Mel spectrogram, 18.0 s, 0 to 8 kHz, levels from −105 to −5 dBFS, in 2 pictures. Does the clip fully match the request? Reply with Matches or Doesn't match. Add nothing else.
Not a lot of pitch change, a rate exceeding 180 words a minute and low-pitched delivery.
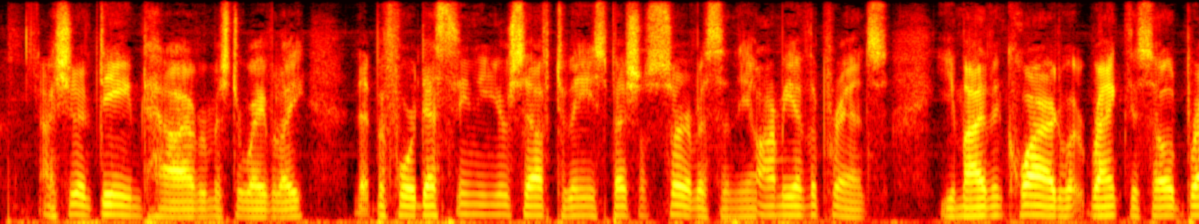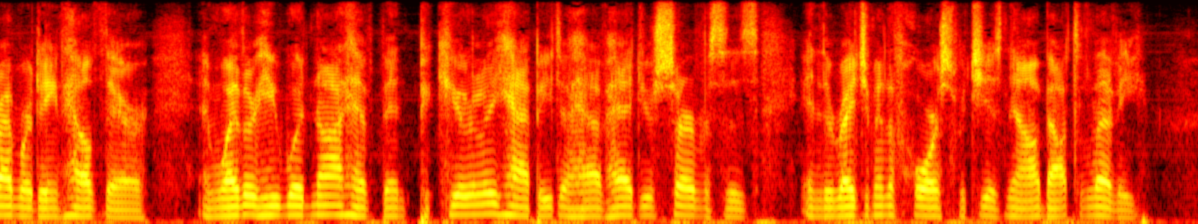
Matches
